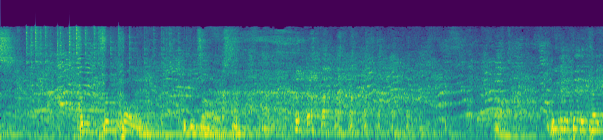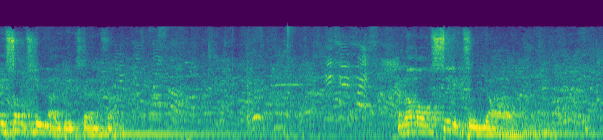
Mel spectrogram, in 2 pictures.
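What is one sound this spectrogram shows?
Loud pop music with a singing voice plays through speakers in a large room.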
